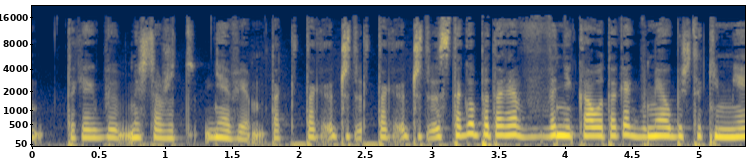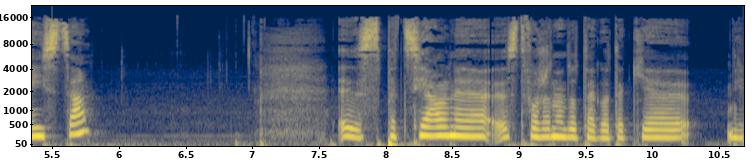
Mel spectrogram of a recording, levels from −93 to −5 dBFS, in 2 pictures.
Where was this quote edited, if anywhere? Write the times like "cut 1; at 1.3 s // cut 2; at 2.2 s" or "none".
cut 1; at 2.5 s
